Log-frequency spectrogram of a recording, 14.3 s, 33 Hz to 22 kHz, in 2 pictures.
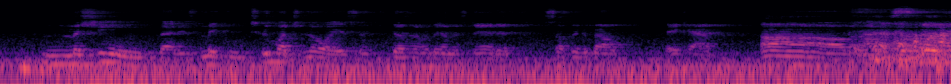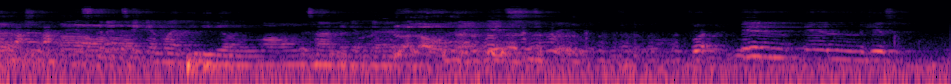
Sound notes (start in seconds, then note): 6.4 laughter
